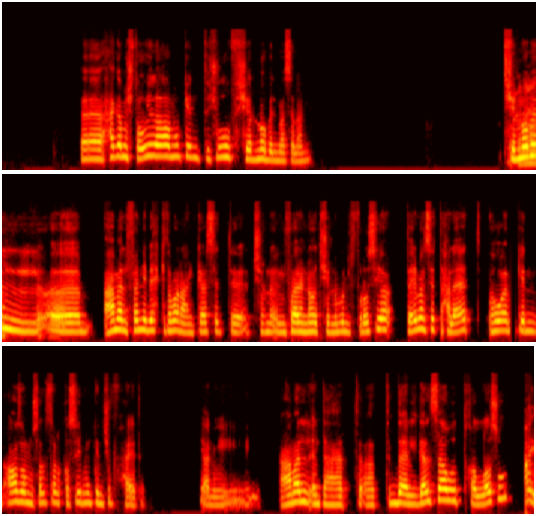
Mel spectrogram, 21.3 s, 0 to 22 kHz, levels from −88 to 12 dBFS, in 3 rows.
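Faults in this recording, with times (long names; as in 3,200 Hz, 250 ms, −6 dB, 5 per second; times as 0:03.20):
0:13.89–0:13.96: drop-out 70 ms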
